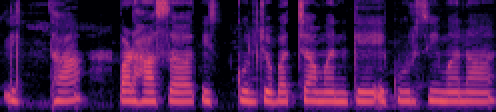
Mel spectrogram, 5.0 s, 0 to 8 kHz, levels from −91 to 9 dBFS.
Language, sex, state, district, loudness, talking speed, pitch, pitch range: Halbi, female, Chhattisgarh, Bastar, -32 LUFS, 135 wpm, 210 Hz, 205-215 Hz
